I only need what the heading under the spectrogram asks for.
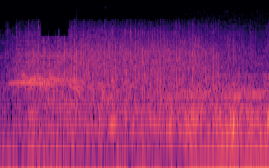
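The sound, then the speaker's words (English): A crowd applauds steadily before a musician's performance, a dense, even wash of many hands clapping that holds at the same loudness for several seconds without a break. “Your applause, he needs no further introduction.”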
